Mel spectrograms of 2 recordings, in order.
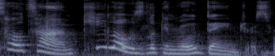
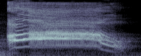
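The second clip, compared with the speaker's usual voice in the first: deep drawn-out mock shout of alarm; a dramatic, deep, hammed-up "oh" cry; 13 semitones lower, 13 dB louder than usual. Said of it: "And I go".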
